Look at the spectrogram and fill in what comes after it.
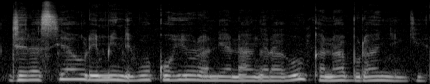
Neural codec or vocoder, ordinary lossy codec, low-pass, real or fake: none; none; none; real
